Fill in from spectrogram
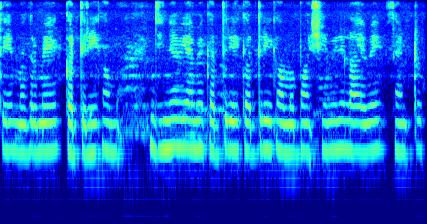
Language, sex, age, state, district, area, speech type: Dogri, female, 30-45, Jammu and Kashmir, Reasi, rural, spontaneous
